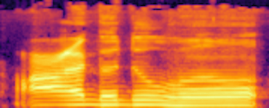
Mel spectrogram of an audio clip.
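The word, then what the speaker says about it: عَبْدُهُ: আ এমন আশহাদু আন্না মুহাম্মাদান মুহাম্মাদান মুহাম্মাদান না মুমি পেশ মুহাম্মাদান বাংলাতেযে মুহাম্মাদান আবদুহু আবদুহু এক আলিফ আর আবদু আবদু এমন না আবদুহু ও ওয়া রাসুলুহ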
